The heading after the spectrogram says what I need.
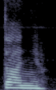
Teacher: You should say Tanya with a small, small ghost E.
